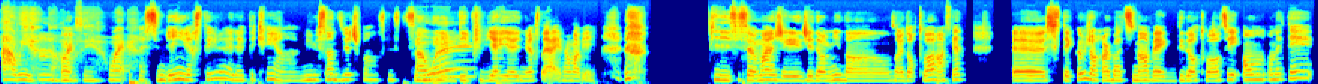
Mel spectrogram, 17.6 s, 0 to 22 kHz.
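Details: Stuttering in an 18-year-old female student, diagnosed at about age 4; French speech.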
